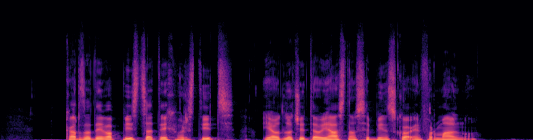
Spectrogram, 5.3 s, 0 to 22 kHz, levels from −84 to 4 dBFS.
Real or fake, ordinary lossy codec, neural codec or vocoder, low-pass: real; none; none; 19.8 kHz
